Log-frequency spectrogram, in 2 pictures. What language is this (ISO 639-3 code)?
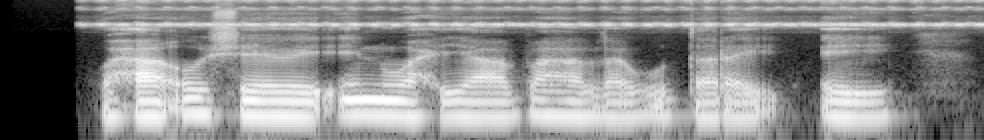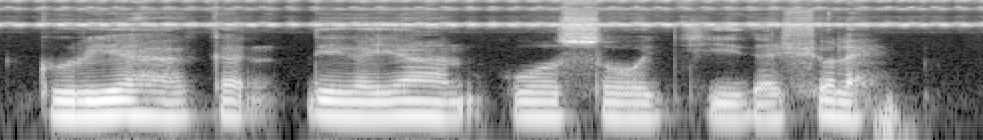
som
